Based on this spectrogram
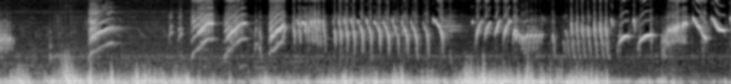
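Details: Lure song from a canary, meant to prompt young canaries to sing and learn ngeriwik: sharp upswept chirps leading into long rattling trills and looping whistles, against constant low background rumble.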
